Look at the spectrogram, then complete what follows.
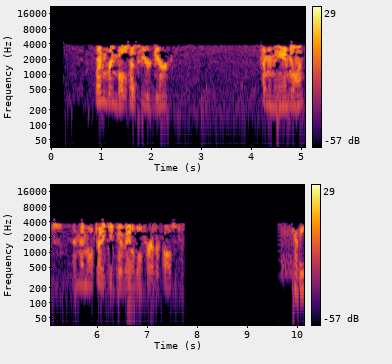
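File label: Incident Tac 2, Scanner audio recording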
